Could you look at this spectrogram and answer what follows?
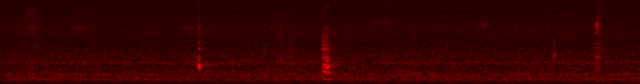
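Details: Infant's daily bout of hiccups, also frequent before birth, while fussing at not being held: two or three brief, sharp catches in breathing in a quiet room; hiccups.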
